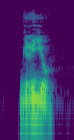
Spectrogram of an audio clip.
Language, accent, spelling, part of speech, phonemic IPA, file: French, France, griot, noun, /ɡʁi.jo/, LL-Q150 (fra)-griot.wav
- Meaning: 1. griot (African storyteller) 2. someone who tells stories to gullible people 3. griot (Haitian pork dish)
